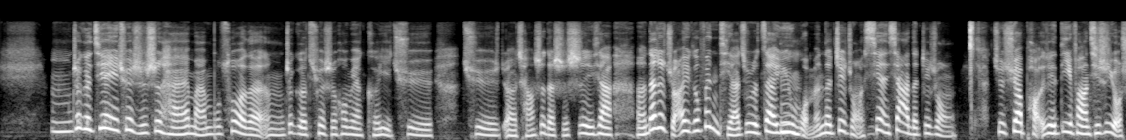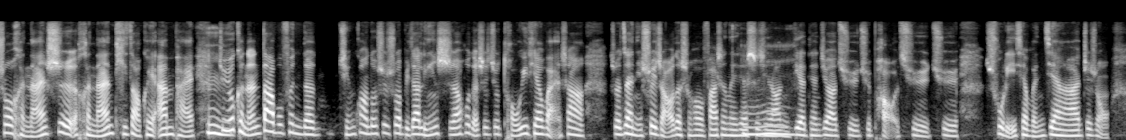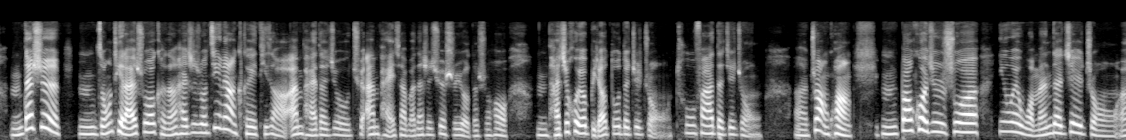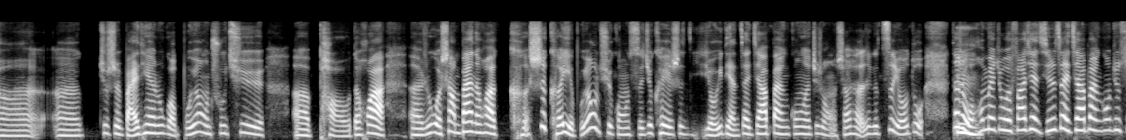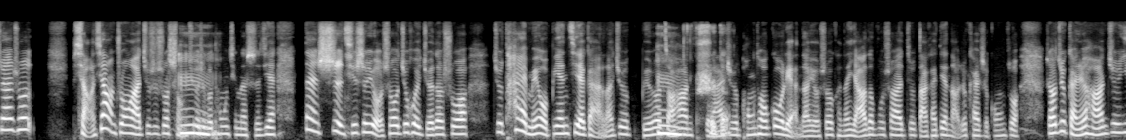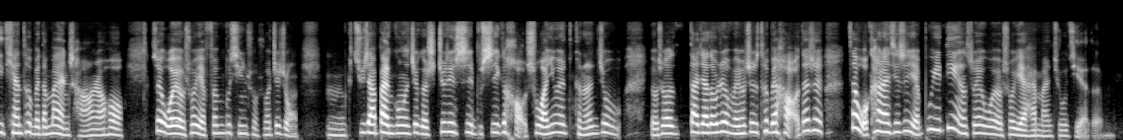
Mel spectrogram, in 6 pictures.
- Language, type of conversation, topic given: Chinese, advice, 我怎样才能更好地区分工作和生活？
- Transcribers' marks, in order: tsk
